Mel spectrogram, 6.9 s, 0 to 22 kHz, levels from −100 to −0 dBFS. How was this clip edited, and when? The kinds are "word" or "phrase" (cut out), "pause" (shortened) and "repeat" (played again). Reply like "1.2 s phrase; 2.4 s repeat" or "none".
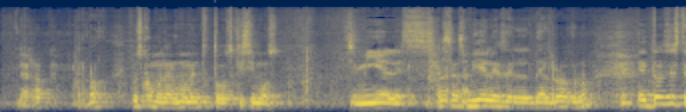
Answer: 3.5 s phrase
